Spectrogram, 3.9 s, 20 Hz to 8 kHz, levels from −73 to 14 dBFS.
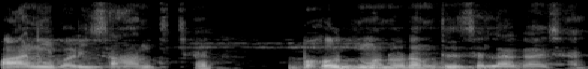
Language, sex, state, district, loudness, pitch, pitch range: Angika, male, Bihar, Purnia, -18 LUFS, 110 Hz, 105-130 Hz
